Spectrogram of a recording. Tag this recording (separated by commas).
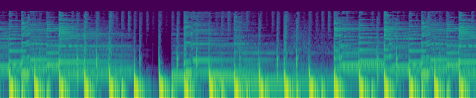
Electronica, Music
